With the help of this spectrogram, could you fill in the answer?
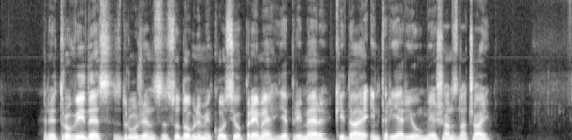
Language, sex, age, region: Slovenian, male, 18-29, Drava region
